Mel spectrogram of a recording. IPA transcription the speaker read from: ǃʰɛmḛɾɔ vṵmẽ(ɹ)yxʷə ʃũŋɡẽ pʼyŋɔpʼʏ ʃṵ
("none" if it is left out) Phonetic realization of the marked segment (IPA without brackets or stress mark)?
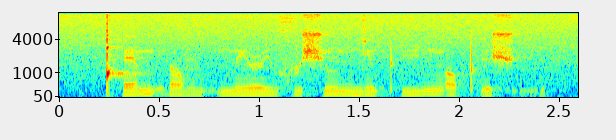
ɹ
